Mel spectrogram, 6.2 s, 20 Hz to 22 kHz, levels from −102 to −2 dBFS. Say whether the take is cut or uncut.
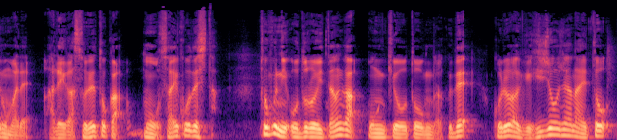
uncut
